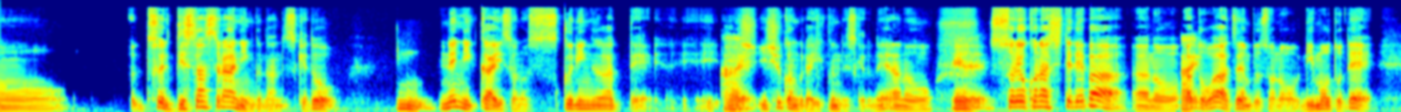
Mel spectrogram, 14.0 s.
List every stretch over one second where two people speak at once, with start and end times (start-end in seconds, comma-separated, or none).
none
